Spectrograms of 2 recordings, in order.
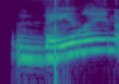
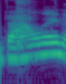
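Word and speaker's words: Valen: Veilen or Valon, it's spelled V A L E N.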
